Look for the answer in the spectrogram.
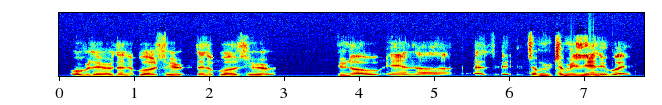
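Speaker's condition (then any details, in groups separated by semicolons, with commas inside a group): Throat cancer; cancer survivor, alive and well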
